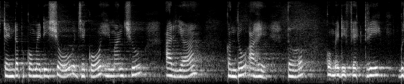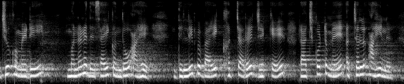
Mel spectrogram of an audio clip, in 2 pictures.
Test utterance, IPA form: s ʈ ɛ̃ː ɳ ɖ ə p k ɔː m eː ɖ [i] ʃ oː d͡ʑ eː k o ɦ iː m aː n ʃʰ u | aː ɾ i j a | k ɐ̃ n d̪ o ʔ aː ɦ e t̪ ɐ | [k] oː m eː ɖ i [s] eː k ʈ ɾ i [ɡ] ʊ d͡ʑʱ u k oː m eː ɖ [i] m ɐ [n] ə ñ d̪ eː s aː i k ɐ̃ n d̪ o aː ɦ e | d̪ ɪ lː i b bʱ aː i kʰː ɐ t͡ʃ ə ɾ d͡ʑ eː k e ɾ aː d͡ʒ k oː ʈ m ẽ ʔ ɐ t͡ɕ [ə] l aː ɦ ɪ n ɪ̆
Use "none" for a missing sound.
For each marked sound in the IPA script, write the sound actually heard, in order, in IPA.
i, k, f, ɡ, i, n, ə

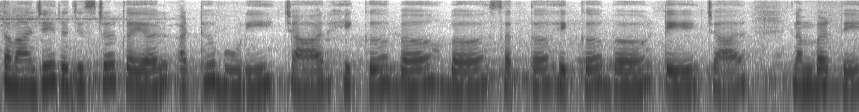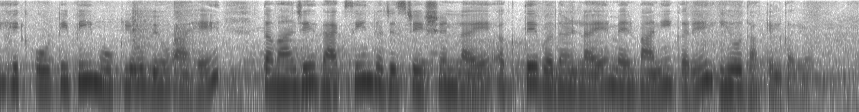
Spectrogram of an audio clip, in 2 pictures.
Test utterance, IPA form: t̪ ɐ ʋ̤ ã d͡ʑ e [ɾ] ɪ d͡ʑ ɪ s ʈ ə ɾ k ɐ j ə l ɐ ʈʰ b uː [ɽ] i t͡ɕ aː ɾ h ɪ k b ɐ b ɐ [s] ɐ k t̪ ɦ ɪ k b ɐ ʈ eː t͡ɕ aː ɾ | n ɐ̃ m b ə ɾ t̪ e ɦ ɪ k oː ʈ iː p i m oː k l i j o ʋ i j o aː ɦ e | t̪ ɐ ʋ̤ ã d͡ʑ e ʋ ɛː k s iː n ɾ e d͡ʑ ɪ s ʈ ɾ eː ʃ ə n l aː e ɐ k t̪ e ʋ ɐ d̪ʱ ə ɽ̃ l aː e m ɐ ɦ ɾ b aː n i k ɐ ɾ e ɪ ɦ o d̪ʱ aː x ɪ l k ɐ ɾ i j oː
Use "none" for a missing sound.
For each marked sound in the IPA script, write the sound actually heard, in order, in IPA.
ɾ, ɽ, s

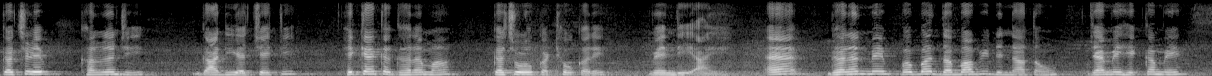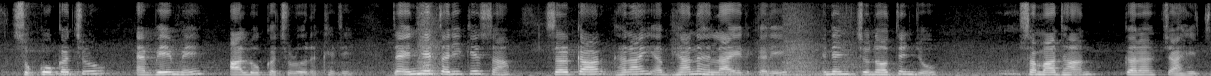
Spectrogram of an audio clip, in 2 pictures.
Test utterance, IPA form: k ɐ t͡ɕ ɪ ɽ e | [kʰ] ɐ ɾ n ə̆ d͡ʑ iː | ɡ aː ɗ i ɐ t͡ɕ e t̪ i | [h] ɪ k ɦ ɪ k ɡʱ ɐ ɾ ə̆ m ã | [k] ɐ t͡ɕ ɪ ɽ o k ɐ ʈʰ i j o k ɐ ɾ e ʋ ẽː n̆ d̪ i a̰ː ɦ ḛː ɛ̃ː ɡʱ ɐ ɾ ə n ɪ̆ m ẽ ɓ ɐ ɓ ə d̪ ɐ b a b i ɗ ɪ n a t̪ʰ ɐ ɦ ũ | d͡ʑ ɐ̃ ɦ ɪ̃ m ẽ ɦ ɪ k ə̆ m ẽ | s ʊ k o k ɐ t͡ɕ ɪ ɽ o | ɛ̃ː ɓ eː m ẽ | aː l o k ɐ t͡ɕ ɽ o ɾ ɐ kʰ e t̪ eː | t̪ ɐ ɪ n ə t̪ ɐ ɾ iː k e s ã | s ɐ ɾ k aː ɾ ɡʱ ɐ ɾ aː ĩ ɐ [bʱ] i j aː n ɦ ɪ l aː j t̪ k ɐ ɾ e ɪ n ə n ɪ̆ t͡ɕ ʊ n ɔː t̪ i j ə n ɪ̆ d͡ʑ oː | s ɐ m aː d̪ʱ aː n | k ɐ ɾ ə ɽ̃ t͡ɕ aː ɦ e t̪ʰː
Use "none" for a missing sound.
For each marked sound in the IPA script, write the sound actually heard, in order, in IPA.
kʰ, h, k, bʱ

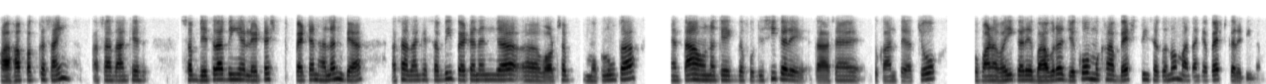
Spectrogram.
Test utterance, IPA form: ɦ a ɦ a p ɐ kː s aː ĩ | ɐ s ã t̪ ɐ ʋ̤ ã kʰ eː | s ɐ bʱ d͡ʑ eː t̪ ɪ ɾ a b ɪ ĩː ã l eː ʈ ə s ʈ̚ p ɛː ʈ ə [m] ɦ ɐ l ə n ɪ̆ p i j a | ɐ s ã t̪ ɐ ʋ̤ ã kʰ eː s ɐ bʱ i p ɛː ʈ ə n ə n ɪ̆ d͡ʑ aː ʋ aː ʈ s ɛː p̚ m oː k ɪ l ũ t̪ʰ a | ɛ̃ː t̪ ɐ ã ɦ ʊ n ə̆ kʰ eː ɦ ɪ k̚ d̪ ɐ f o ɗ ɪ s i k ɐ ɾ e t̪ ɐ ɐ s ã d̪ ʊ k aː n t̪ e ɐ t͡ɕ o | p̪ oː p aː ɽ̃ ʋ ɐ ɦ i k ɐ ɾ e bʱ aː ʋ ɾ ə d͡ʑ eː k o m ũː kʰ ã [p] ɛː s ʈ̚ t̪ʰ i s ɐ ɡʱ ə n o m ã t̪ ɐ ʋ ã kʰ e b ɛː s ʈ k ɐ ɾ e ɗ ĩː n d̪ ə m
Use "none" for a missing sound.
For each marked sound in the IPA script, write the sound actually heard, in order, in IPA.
n, b

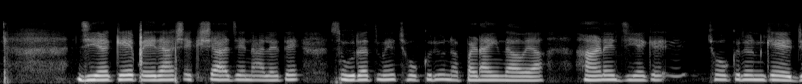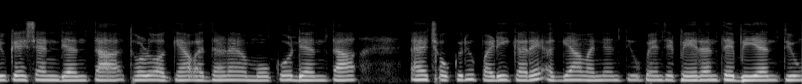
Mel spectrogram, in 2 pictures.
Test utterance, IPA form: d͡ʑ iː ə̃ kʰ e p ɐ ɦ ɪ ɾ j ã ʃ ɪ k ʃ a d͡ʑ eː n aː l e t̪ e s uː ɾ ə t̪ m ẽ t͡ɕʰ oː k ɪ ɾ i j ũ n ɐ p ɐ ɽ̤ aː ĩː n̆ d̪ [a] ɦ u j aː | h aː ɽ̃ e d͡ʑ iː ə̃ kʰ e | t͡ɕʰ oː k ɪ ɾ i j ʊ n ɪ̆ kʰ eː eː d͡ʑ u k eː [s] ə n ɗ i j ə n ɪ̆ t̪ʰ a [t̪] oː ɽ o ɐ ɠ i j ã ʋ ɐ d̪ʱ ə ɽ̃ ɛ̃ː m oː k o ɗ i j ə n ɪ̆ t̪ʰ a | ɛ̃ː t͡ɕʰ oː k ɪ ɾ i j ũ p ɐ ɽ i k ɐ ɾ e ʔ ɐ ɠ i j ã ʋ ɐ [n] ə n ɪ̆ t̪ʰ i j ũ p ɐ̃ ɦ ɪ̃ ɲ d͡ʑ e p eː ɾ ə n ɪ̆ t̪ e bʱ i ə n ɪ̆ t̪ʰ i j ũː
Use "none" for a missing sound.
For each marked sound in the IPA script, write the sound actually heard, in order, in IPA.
a, ʃ, t̪ʰ, ɲ

